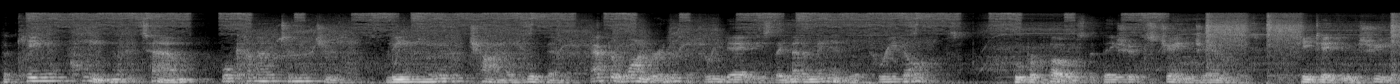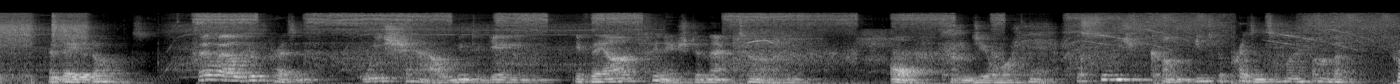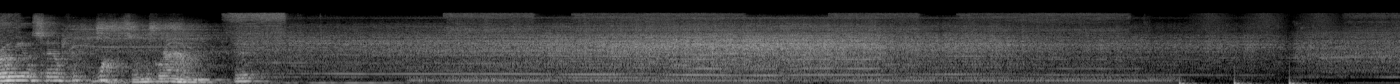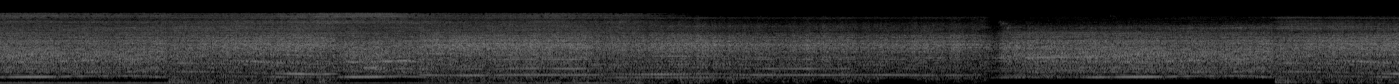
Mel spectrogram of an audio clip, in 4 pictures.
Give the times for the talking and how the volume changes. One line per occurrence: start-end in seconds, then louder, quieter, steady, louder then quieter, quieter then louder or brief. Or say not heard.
0.0-30.4 steady.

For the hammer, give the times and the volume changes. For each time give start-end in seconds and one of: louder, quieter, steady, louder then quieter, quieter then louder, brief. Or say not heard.
not heard.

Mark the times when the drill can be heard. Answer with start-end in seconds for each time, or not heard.
0.1-55.9.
